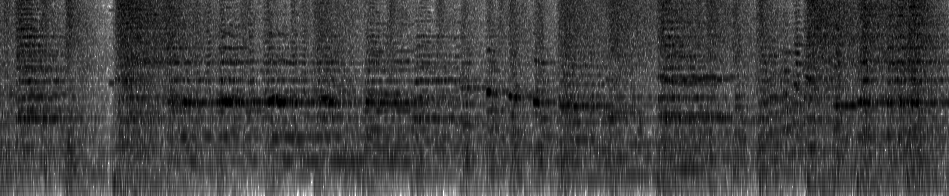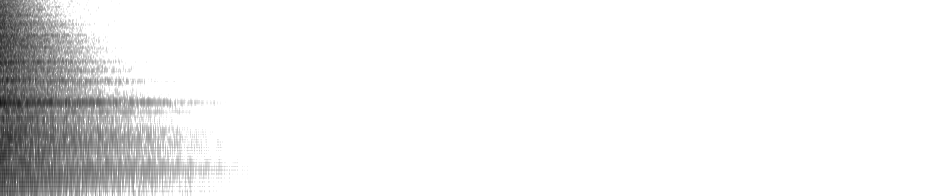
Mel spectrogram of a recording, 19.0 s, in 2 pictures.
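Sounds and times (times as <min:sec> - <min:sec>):
Ukrainian march music: 0:00.0 - 0:11.0.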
